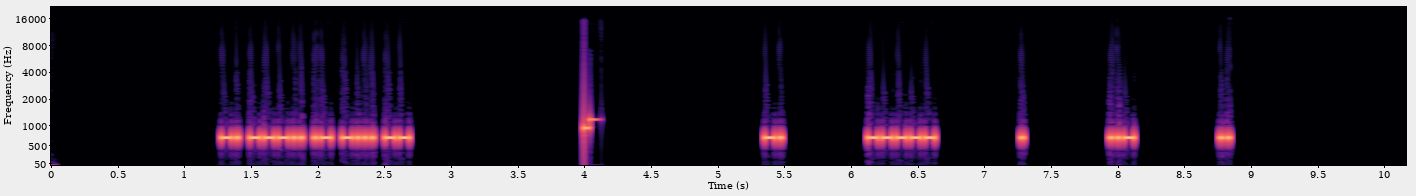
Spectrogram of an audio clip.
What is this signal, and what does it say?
Morse code, heard as a keyed tone, about 44 wpm, spaced as for 19 wpm, 690 Hz. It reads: N8ABM N0EUI
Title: USA Call Signs - 5 Characters - 8x Character Spacing - 45wpm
